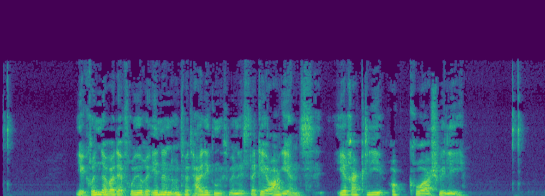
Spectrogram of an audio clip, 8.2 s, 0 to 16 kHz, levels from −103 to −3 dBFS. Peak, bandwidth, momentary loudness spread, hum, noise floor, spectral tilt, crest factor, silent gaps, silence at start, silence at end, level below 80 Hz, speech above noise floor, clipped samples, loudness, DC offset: -2 dBFS; 11 kHz; 17 LU; none; -68 dBFS; -6 dB/octave; 18 dB; none; 0.1 s; 0.4 s; -58 dBFS; 49 dB; under 0.1%; -20 LUFS; under 0.1%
